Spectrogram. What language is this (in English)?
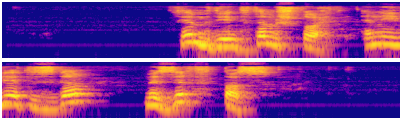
Kabyle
